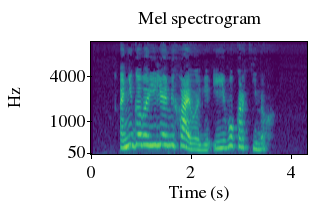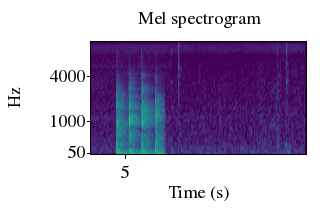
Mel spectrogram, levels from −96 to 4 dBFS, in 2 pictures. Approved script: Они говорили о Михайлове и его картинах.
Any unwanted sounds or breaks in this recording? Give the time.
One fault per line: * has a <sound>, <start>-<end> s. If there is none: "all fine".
* has a thud, 4.8-5.8 s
